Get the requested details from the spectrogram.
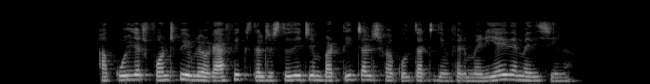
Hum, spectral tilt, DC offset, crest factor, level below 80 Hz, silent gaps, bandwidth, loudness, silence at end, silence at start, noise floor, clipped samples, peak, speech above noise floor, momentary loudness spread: none; -5 dB/octave; under 0.1%; 18 dB; -70 dBFS; none; 8 kHz; -28 LUFS; 0.8 s; 1 s; -86 dBFS; under 0.1%; -10 dBFS; 58 dB; 10 LU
